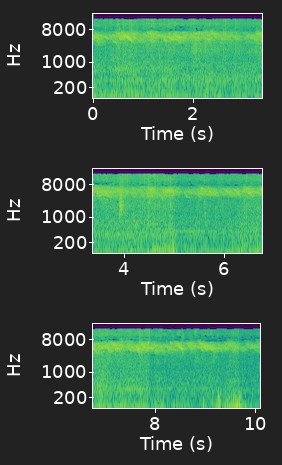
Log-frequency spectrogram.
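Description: Gouldian finches fluttering and flapping their wings in a wire aviary cage, over a steady, dense high chorus of many small caged birds chirping.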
